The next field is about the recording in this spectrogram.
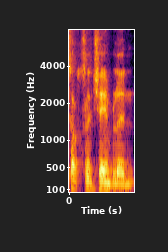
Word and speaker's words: Oxlade-Chamberlain: If you're Alex Oxlade-Chamberlain...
